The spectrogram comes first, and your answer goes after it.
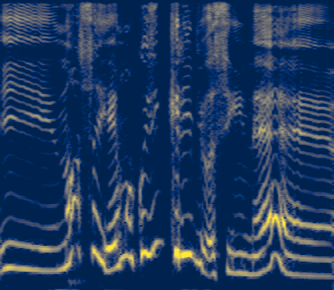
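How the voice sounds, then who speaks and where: A woman speaks with a fairly high pitch and very wide swings in it. Her tone is dark and mellow. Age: 70s. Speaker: physician and mentor. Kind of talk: podcast interview. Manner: animated.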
